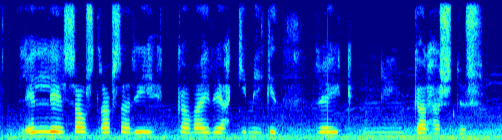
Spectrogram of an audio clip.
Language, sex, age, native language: Icelandic, female, 12, Icelandic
